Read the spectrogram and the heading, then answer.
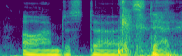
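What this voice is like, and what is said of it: Sexy gravelly Batman-like radio voice. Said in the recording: “My sexy Louisville radio voice ... Kind of like Christian Bale's Batman voice.”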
